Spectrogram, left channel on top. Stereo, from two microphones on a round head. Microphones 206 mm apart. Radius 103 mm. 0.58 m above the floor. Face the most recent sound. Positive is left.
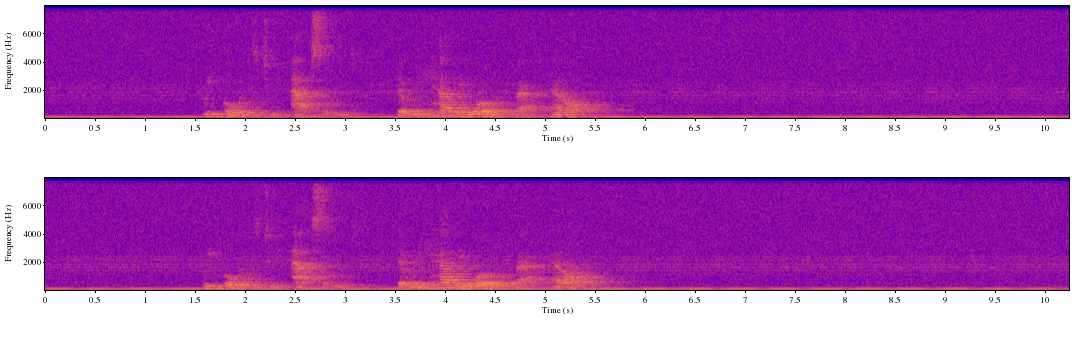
turn(degrees=25)  # may be behind; listen again after turning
